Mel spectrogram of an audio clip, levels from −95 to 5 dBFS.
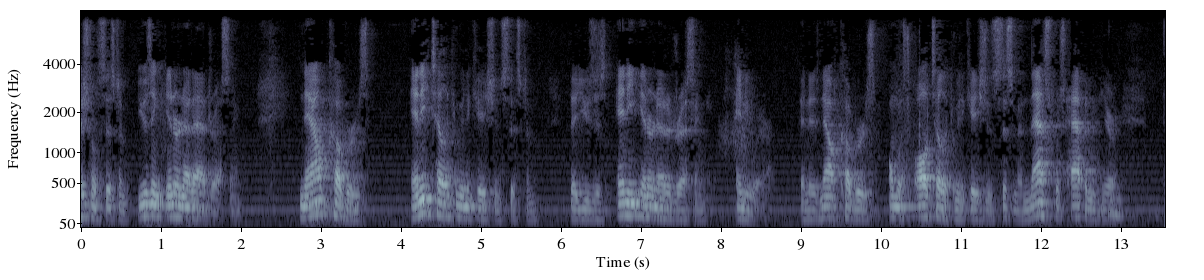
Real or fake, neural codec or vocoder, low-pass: real; none; 7.2 kHz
